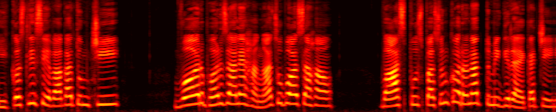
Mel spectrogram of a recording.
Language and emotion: Goan Konkani, disgusted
